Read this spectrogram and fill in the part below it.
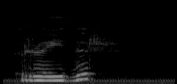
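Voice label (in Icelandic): "rauður", Icelandic, female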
